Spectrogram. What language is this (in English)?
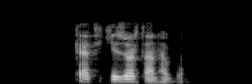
Central Kurdish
